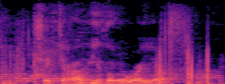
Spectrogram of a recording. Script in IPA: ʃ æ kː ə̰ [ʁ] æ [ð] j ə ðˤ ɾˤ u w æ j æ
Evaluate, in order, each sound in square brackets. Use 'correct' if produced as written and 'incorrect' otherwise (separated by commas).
correct, correct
